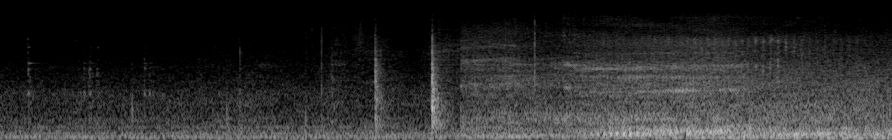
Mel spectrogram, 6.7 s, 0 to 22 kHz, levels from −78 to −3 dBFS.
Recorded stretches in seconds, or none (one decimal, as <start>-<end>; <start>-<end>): none

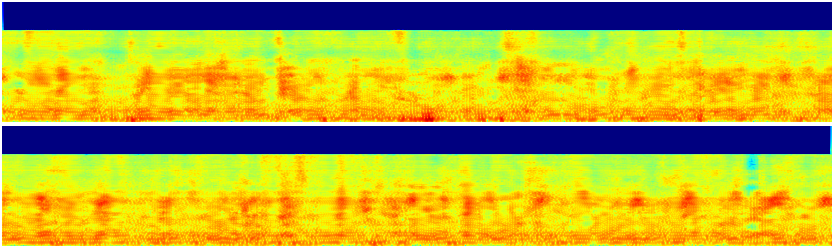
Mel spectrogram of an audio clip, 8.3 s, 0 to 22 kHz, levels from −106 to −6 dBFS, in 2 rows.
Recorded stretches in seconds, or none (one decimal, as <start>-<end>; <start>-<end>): none

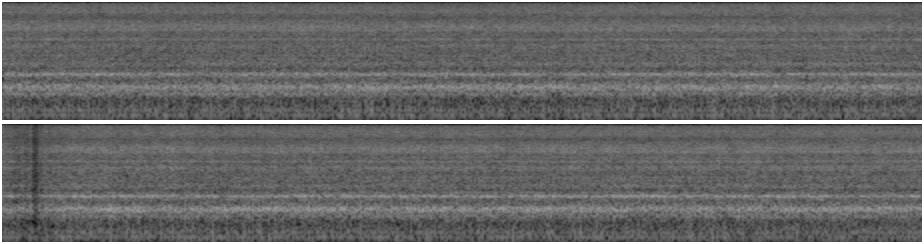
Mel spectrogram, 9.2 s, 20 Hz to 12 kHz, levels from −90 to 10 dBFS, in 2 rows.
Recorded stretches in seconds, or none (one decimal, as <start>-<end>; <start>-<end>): 0.0-2.1; 5.6-9.2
